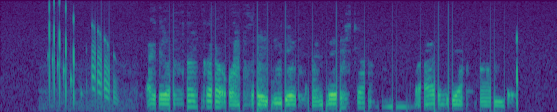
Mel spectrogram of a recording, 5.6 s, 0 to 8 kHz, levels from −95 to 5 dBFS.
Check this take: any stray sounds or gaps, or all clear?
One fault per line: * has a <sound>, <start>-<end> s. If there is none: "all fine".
* has a chirp, 0.5-1.2 s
